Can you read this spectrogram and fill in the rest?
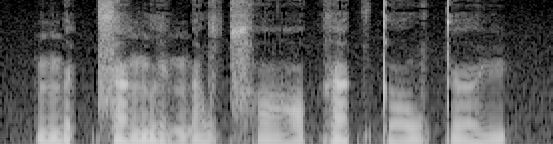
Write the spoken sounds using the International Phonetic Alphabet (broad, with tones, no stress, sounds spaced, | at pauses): ŋ ɵ˨˥ t̚ s ɐ˨˧ ŋ l ɪ˨˩ ŋ ɐ˨˧ w t͡sʰ ɔː˨˩ k ɐ˨˥ k̚ t̪ o˨˥ w t̪ ɵ˧ ɥ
